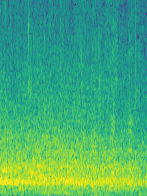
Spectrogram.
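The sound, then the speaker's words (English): Hockey fans in the crowd in Buffalo roar and cheer after the Coyotes score, a loud, sustained wall of sound with no goal horn or music, just a steady mass of voices for the whole moment. “I found a clip of the fans after that goal that you're talking about”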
